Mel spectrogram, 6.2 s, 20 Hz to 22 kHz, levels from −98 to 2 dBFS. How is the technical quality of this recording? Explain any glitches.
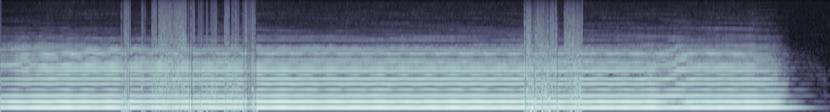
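The music is interrupted twice by irregular bursts of crackle and scratching, from 0.91 to 1.92 s and again from 3.93 to 4.36 s. This is loose connector crackle: a worn or dirty contact rapidly makes and breaks as it shifts, chopping the signal.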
